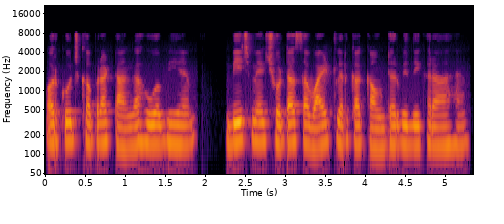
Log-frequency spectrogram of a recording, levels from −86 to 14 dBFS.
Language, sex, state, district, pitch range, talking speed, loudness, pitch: Hindi, male, Jharkhand, Palamu, 140-155 Hz, 225 wpm, -17 LUFS, 145 Hz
